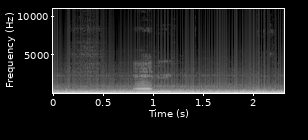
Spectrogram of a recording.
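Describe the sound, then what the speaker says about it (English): A deep, steady engine and big-exhaust rumble from a moving 2000 Saab 9-5 2.3 Aero, low and continuous, with a brief voice over it. "I like the sound of this. It's got a big exhaust on it"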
